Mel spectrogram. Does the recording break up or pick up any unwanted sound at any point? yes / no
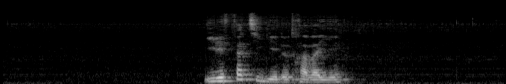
no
